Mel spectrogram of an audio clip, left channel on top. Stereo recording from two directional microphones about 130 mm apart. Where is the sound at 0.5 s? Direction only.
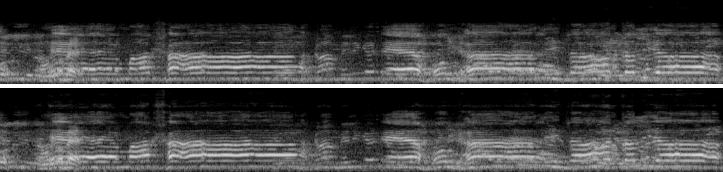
20° right (ahead or behind).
